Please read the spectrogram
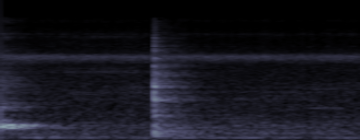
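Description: A single sharp metal clink about a second in, with a brief ring, as a metal plate of dhokla batter is set down inside a metal wok of hot water for steaming.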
